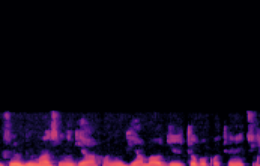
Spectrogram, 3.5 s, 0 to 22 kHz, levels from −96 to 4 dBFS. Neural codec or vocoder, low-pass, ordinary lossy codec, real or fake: none; 7.2 kHz; MP3, 48 kbps; real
